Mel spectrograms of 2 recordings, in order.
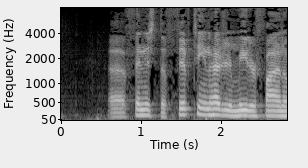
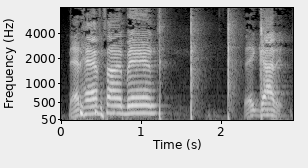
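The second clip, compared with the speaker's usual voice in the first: ordinary talk, nothing marked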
